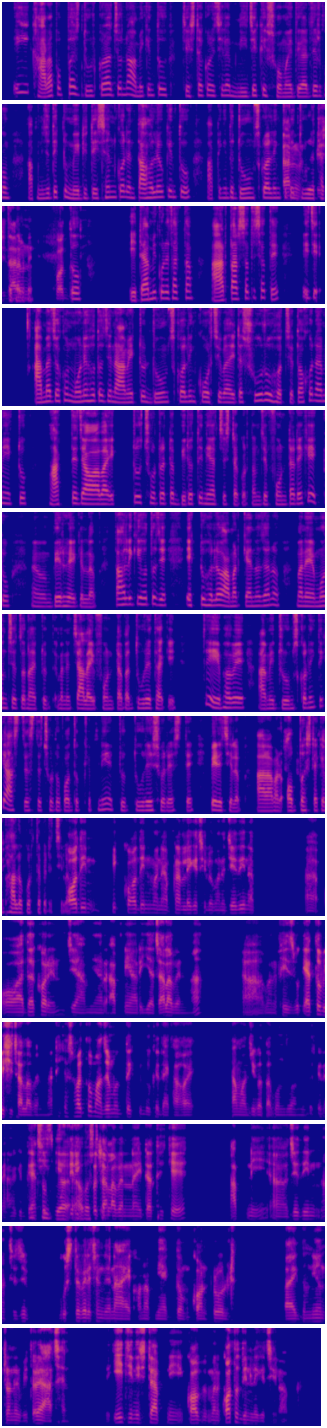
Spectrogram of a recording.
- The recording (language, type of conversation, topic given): Bengali, podcast, ডুমস্ক্রলিং থেকে কীভাবে নিজেকে বের করে আনেন?
- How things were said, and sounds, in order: in English: "doom scrolling"; lip smack; in English: "doom scrolling"; in English: "doom scrolling"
